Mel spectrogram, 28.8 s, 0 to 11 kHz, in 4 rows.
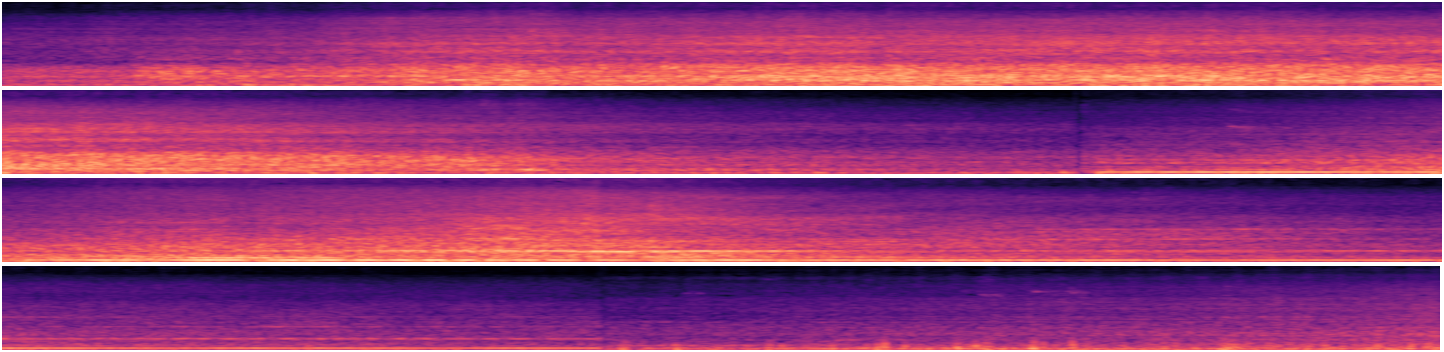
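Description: Trains passing through a station, in three cuts. First an EN57AKŚ electric multiple unit running along the rails, loudest about four to eight seconds in; then, about thirteen seconds in, an SA133 diesel railbus passing close with a steady engine drone, its wheel noise swelling midway; then, near the end, an SU160 electric locomotive with its passenger train approaching, more quietly.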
